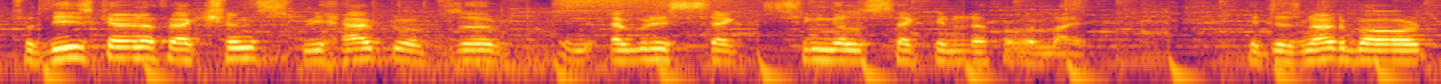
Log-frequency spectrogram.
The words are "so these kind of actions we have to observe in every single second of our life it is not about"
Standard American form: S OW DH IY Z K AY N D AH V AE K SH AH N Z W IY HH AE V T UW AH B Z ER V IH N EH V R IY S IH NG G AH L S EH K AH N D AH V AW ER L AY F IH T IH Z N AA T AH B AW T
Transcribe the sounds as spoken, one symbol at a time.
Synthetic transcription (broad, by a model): S OW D IY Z K AY N D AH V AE K SH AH N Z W IY HH AE V T UW AH B Z ER V IH N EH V R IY S IH NG G AH L S EH K AH N D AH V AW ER L AY F IH T IH Z N AA T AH B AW T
